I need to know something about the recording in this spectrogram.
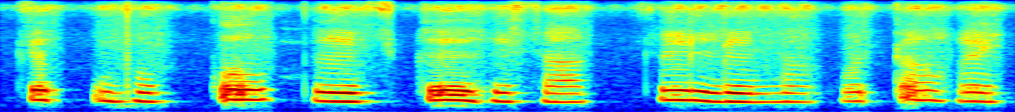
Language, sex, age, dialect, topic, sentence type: Hindi, female, 36-40, Awadhi Bundeli, banking, statement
